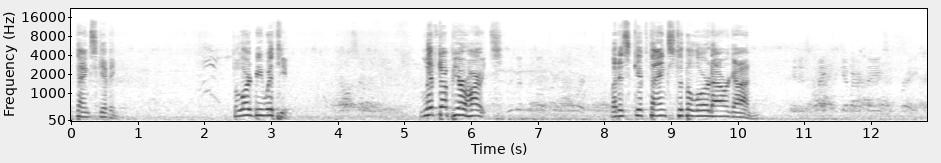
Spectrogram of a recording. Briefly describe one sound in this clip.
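A man chants and speaks in measured phrases through a microphone outdoors.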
